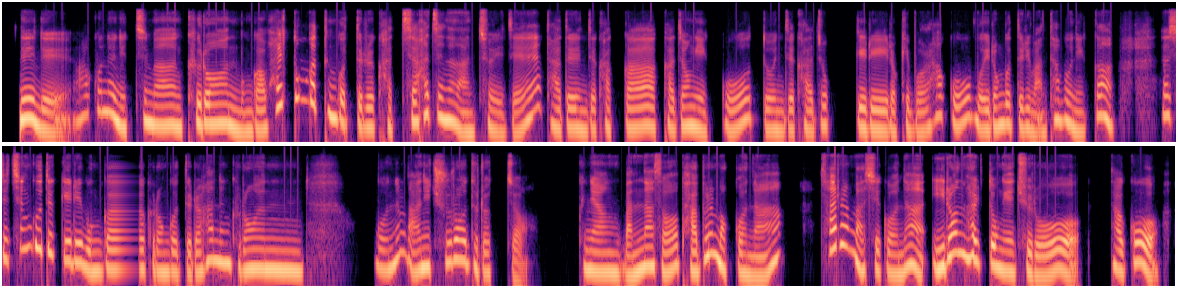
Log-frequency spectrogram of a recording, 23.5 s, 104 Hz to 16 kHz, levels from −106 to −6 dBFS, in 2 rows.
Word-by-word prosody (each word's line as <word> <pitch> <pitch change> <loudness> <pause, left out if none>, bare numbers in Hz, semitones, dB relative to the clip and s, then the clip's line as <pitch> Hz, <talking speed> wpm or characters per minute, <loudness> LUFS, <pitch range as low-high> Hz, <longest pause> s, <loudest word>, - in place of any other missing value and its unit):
네네. 225 -4 +4
하고는 280 - 0
있지만 195 0 +1
그런 205 -3 +2
뭔가 160 +1 -1
활동 470 +6 0
같은 340 - +3
것들을 185 -5 -1
같이 175 +6 -2
하지는 245 -3 +2
않죠, 150 +3 -2
이제. 160 - -3
다들 175 -2 -2
인제 170 0 -3
각각 180 +1 -2
가정이 185 +1 -1
있고 180 +7 -3
또 170 -1 -3
인제 165 +1 -3
가족끼리 175 0 -3
이렇게 160 +2 -3
뭘 155 0 -5
하고 245 0 -3
뭐 170 - 0
이런 185 +4 0
것들이 185 -3 -2
많다 150 +10 -4
보니까 220 - -1 0.5
사실 275 +1 -1
친구들끼리 355 - +2
뭔가 190 0 -1
그런 180 -2 -2
것들을 175 -1 -3
하는 255 +4 +2
그런 195 -3 +1 0.7
거는 215 - -1
많이 205 - +2
줄어들었죠. 240 -7 -1 0.5
그냥 175 -3 0
만나서 190 +4 +2
밥을 295 - +1
먹거나 175 - +1 0.4
차를 415 +4 +4
마시거나 185 - +1
이런 300 - +5
활동에 230 -9 +3
주로 170 +1 +2 0.3
하고 205 +1 +3
190 Hz, 295 characters per minute, -25 LUFS, 175-240 Hz, 0.7 s, 이런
